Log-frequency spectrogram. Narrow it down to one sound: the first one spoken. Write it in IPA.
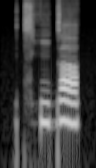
t͡sʰ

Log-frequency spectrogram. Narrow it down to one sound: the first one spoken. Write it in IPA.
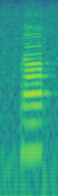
ɾ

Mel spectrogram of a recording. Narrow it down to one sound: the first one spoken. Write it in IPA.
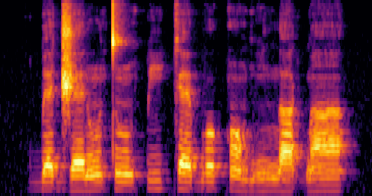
ɡ͡b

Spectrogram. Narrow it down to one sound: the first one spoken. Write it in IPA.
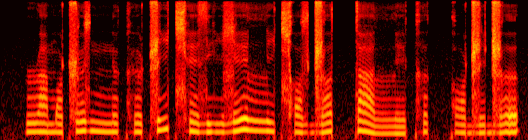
ɹ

